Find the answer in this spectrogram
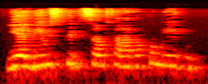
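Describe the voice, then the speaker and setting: In an echoey room, a Brazilian woman with a Bahian accent tells her conversion story as an interview guest, acting out things she used to say. Her high-pitched voice moves at a quick pace with a steady tone, and the feel is a casual chat and personal testimony.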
